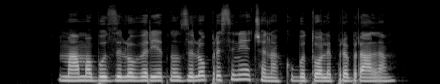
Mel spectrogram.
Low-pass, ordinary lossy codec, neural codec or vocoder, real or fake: 19.8 kHz; none; none; real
